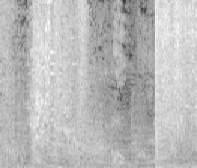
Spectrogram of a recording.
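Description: In Hogwarts Legacy, the Confringo spell goes off as a dense, roaring fiery burst that fills the whole clip, with a second sharp impact swelling in near the end amid game combat noise.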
